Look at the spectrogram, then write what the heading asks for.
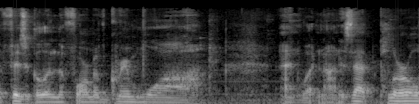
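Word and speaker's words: grimoire: in the form of grimoir and whatnot. Is that plural for grimois? You don't pronounce the R. It's French.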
